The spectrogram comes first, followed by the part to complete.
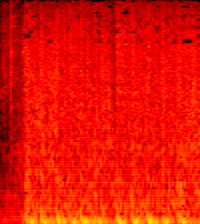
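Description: Cartoon gunfire sound effect: Yosemite Sam's guns firing a rapid, continuous volley of shots that starts about a quarter second in and runs on, with a falling whistle near the end.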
